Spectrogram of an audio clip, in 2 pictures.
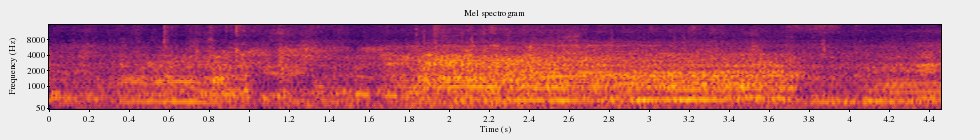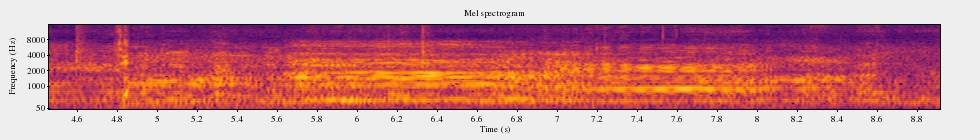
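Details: Sahiwal bull calves at a livestock market in Dhaka, Bangladesh, on 28 November: several drawn-out harmonic moos overlapping, with men bargaining over prices and crowd chatter throughout.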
